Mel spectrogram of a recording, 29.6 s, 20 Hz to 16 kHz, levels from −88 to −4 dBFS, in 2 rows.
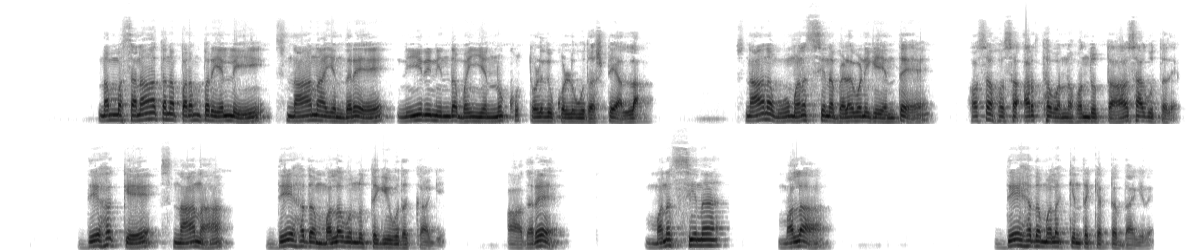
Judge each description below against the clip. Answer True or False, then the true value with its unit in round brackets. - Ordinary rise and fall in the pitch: False (6.1 semitones)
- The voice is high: False (140 Hz)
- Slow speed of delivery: True (55 wpm)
